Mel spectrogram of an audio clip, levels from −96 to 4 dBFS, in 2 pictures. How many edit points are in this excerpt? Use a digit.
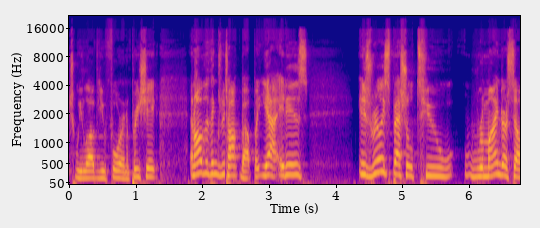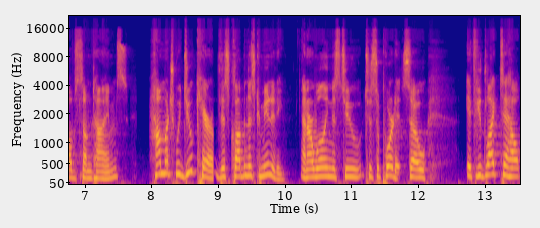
3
